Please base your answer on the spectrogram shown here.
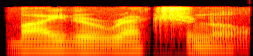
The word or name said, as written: bidirectional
